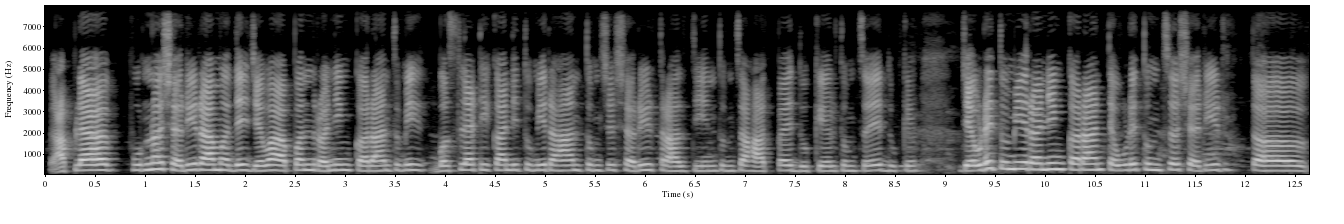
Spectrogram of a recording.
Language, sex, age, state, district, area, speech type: Marathi, female, 30-45, Maharashtra, Wardha, rural, spontaneous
